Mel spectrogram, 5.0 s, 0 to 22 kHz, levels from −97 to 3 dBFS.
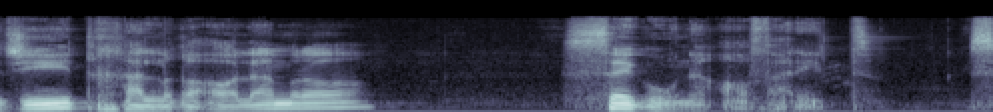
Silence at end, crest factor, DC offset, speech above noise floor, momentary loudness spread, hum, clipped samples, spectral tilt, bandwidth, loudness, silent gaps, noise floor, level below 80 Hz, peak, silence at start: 0 s; 22 dB; under 0.1%; 41 dB; 16 LU; none; under 0.1%; -4 dB/octave; 12.5 kHz; -26 LUFS; none; -67 dBFS; -48 dBFS; -6 dBFS; 0 s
